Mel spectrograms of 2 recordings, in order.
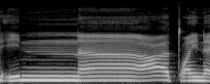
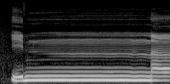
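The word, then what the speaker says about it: إنّا: ইন্না ইনা অনেকে ভুল করেন ইতনা এভাবে পড়েন হ্যা মানে হামজাটা শক্ত করে বললেন না শক্ত করে হামজাটা স্পষ্ট করে বলতে হবে ইনাইনকে কন্ঠর মাঝখান থেকে আমাদের শ্বাসনালীর পর্দাটাকে চাপ দিয়ে উচ্চারণ করতে হবে ইন্না কিন্তু ভারী হরফ আমাদের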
